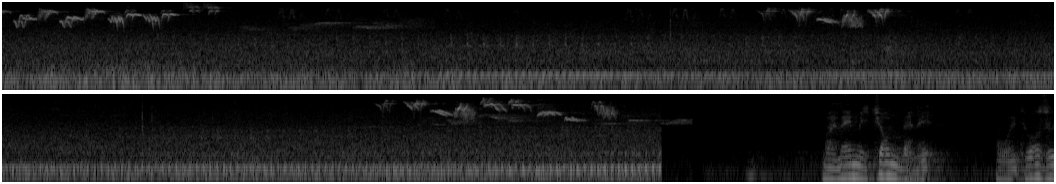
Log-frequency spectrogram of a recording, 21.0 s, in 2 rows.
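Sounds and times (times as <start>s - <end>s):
small bird chirping: 0.0s - 5.4s, 6.1s - 12.5s, 13.8s - 17.4s
steady low hum: 0.0s - 18.8s.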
